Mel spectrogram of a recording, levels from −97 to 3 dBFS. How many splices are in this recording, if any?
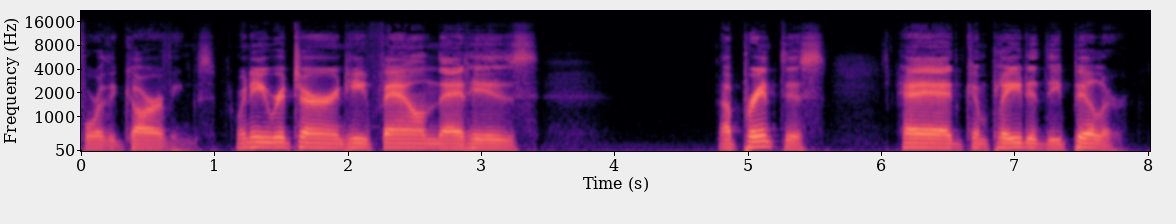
1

